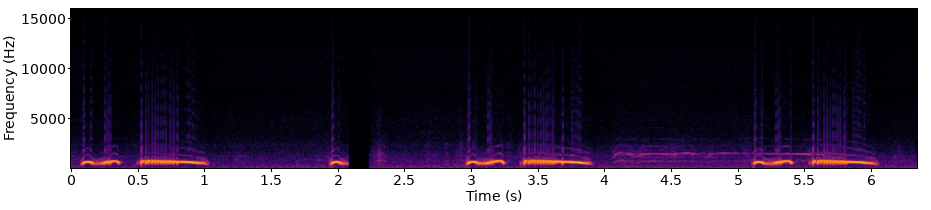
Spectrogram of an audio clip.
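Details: Spotted dove cooing in morning voice training, the phrase repeated three times about every three seconds: a brief wavering note then a drawn-out, slightly falling coo; a single short note between phrases and a faint steady whistle in the background.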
